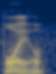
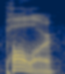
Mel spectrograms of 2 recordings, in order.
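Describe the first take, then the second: First: The double L sounds like a Y. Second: The double L sounds like an English L. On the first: The speaker calls it right. "it's pronounced P-O-Y-O" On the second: The speaker calls it wrong. "they would have said polo"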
